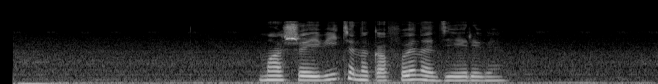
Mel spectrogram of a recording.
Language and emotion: Russian, neutral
